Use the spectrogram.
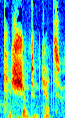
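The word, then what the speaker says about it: Kishōtenketsu: 5 syllables, 4x. I don't think it's kit, I think it's ki. Kitshōtenkatsu. There, that's better.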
